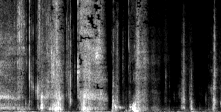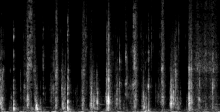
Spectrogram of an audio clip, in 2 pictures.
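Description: Close-miked eating of spicy braised seafood with bean sprouts and rice. For about the first three seconds the spoonful goes in with loud, noisy mouth sounds. Then comes steady chewing with crisp crunches, about four a second.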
